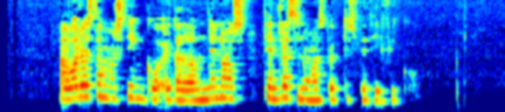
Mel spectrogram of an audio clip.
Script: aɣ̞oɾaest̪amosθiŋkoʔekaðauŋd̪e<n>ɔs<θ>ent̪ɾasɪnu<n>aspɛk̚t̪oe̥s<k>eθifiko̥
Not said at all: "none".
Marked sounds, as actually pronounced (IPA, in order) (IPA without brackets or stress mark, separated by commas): n, θ, ŋ, p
